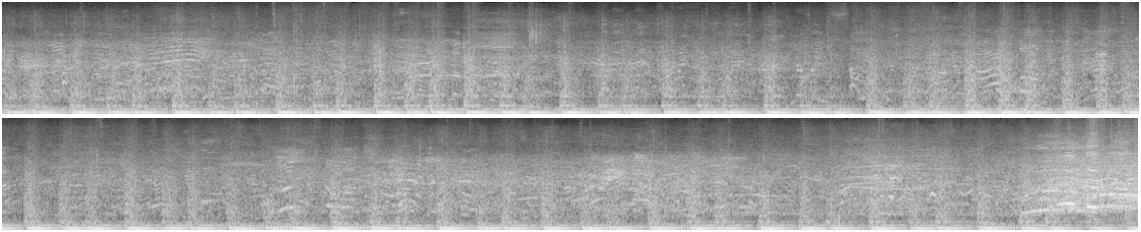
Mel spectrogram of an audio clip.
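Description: Traditional wrestling drum beaten in a fast, steady rhythm to drive the bout on, over the murmur of a crowd.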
